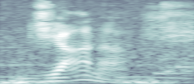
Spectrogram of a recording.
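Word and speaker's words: dhyāna: Remember, coming from India, the Sanskrit word, jhana. I believe it's spelled D-H-Y-A-N-A, jhana, which means meditation or contemplation.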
